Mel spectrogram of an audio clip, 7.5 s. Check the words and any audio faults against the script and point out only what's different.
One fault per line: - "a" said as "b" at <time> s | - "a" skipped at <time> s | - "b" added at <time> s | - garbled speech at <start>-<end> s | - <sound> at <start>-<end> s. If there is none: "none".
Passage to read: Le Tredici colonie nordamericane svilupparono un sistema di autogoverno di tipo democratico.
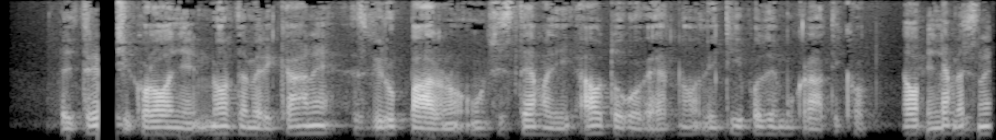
- dropout at 0.7-0.9 s
- garbled speech at 6.8-7.4 s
